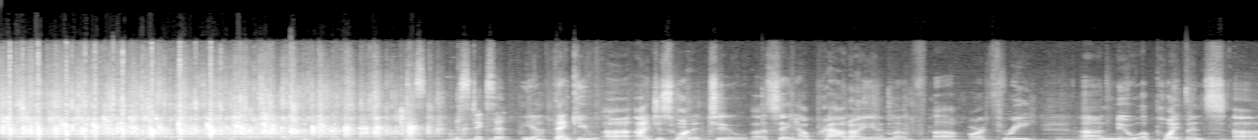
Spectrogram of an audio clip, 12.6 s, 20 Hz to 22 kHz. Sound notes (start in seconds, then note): 3.2 applause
